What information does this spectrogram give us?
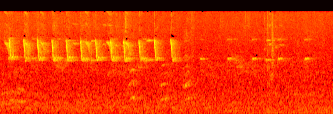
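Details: Female Asian koel calling: a rapid run of about a dozen sharp, clipped, high notes, repeated roughly three times a second and slowing slightly before stopping, then a few faint scattered notes over steady background noise.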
